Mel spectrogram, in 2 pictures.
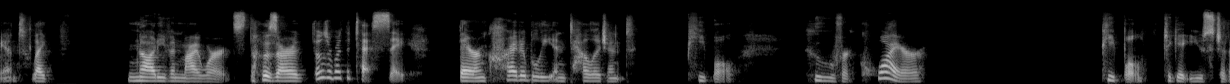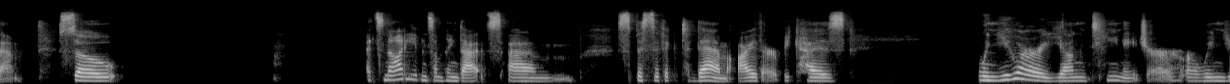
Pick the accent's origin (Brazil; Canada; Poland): Canada; East Coast of Canada, Nova Scotia; moved away as an adult; also born or lived in Ireland / Victoria, British Columbia; I grew up on the East Coast of Canada in one particular province. My dad is a Royal Canadian Mounted Police officer. So we moved every 2 or 3 years, but we always stayed in the one province.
